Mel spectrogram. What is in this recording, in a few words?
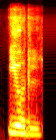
"yodel", Indian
